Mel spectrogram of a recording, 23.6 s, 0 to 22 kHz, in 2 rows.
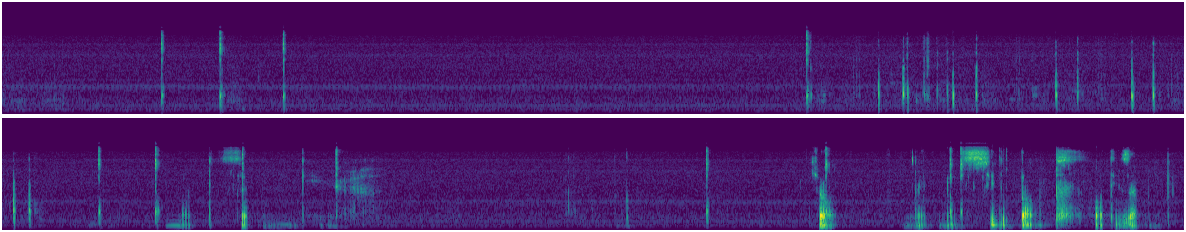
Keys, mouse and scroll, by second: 1.7-5.8 drag, 12.8 click, 18.0 x, 18.9-20.0 drag, 21.4 ctrl+shift+click.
